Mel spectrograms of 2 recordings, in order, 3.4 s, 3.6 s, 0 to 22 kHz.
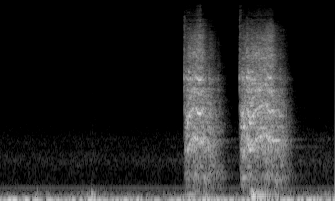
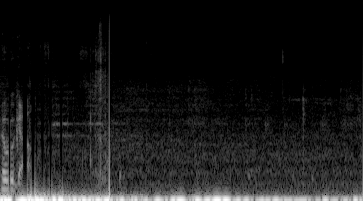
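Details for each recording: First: YFZ450/WR dirt bike hybrid with a custom-joined wiring harness, key on, in neutral, before starting fluid is sprayed: two short bursts of starter whir as the engine turns over without firing; starter circuit working. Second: YFZ450/WR hybrid single-cylinder bike, first start after building a custom wiring harness, catches and runs with sharp, uneven pops every few tenths of a second; it sounds like backfiring, and the owner suspects a lean carburetor needing adjustment.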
